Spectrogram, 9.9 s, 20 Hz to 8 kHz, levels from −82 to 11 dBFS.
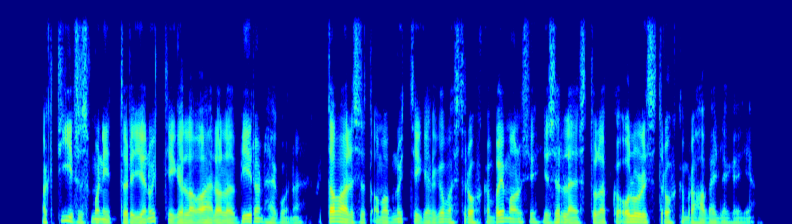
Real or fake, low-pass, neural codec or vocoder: real; 7.2 kHz; none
